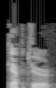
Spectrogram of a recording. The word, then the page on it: capture: english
